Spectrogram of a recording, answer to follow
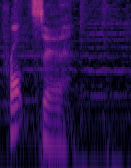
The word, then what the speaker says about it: Protze: It's pronounced Protze. Protze. Got to enunciate the H.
